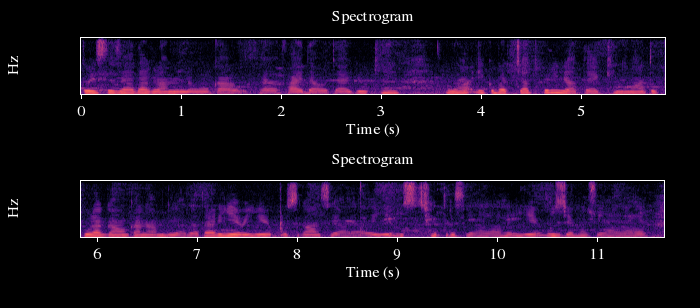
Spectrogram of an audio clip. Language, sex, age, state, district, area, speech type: Hindi, female, 18-30, Bihar, Begusarai, rural, spontaneous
